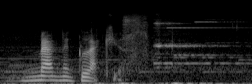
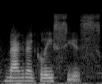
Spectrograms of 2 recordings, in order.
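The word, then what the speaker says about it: Magna Glacies: and keep you Magna glacius see if I didn't hear pronunciation before that I would have said Magna glacias because I would have thought of glacier I never thought myself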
